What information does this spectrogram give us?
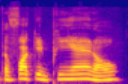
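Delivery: child imitating a Boston wiseguy; mobster Boston accent. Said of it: "I'm talking like a mobster".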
